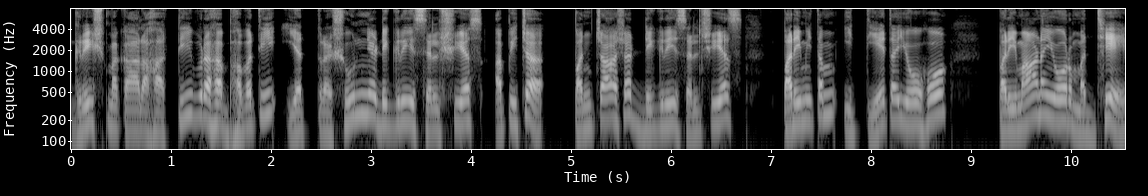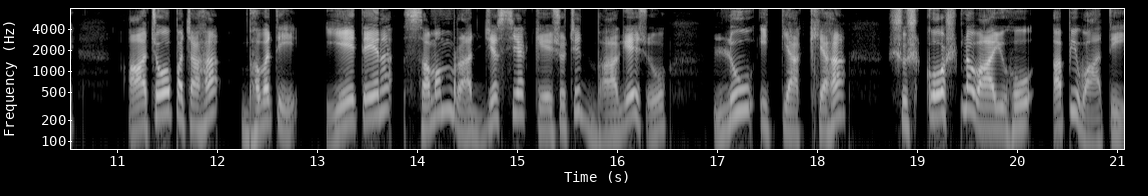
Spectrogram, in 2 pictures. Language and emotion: Sanskrit, neutral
